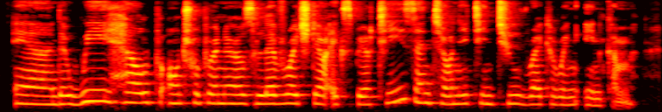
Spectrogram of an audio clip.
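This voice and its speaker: Speaking at a fairly slow pace with hardly any pauses, a woman with a French accent keeps a fairly high pitch and fairly even intonation. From France. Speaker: entrepreneur. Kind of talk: interview. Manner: halting.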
